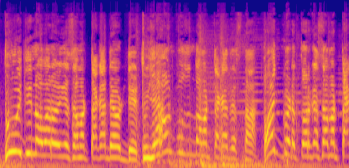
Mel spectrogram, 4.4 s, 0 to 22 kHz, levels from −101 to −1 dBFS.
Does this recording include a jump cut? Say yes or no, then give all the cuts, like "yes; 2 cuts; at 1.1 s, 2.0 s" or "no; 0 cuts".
yes; 1 cut; at 3.2 s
